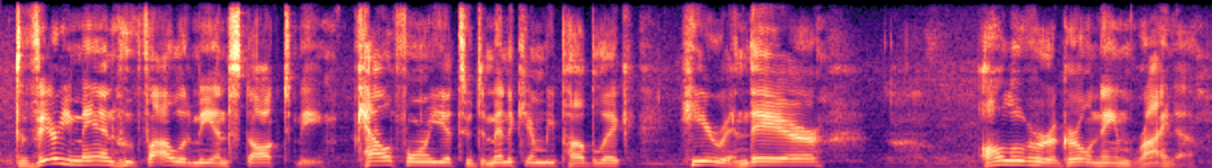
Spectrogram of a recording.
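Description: A man in his thirties with a mid-pitched voice talks bluntly and with grievance, in the loose, rambling way of an online show host. He is recorded on a desktop mic in a small room, with some noise and ambience behind him. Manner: blunt, profane, aggrieved. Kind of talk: rambling opinionated monologue to camera. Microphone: desktop microphone, later held in hand.

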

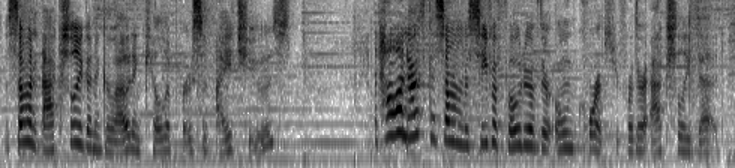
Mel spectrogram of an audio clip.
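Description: A young woman streamer reading a visual novel aloud in an expressive, theatrical first-person narration. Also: fairly high pitch, fast. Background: soft game music.

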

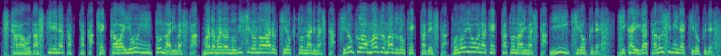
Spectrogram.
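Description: High-pitched, rapid-fire game sports announcer. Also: male voice, noisy background. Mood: measured, concerned. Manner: brisk, emphatic announcing. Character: excitable male Olympic sports announcer in a video game. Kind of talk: excited sports play-by-play commentary.

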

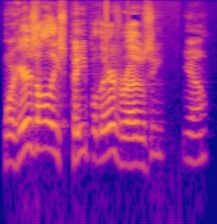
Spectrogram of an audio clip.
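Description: A middle-aged man reading a picture book aloud to children in a folksy, expressive way, with chatty asides. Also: sits high, fairly quick. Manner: folksy, expressive, asking the listener questions. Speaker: library storytime reader. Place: indoor library children's room.

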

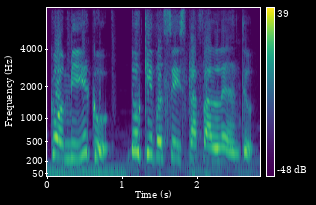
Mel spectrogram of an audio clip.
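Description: A man's voice: very high voice, very animated, measured pace, a bit bright, faint music behind, voice pushed up, full character voice. A man voicing a gossipy, suspicious wife in a radio serial, with an emphatic, colloquial way of talking. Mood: insistent.

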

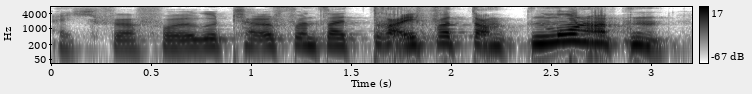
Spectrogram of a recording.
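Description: A woman's voice: medium pitch, unhurried, creaky. Lady doing a snarly arrogant wizard guy in an audiobook, sneering and irritated. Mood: furious, snarling. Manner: snarling, hissing.

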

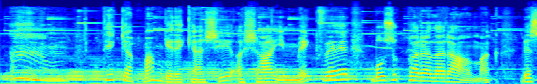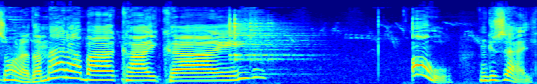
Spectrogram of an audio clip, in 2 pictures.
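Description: Casting: a mischievous, whiny little boy for animation; unhurried, very animated delivery. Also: fairly low pitch, over music. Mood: scheming, effortful. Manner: whiny, exclamatory. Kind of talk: Turkish cartoon dubbing.

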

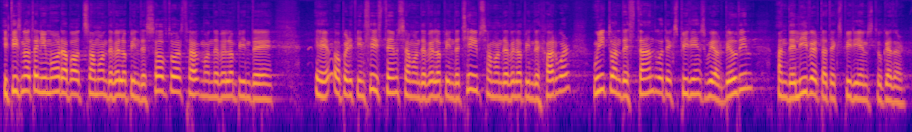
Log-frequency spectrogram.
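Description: Spanish-accented man in a reverberant hall. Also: high-pitched. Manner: earnest, deliberate corporate speech. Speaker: tech executive guest on stage. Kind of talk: onstage keynote conversation. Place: large conference stage. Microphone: headset mic.

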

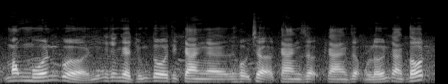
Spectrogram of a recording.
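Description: A middle-aged man, a deputy general director, giving a halting answer full of pauses into a handheld mic at a trade fair. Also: mid-range voice. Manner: halting, with many fillers. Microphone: handheld broadcast mic. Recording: dull sound, crowd in hall.

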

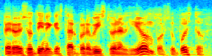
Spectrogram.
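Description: An actor playing a level-headed, assured radio director in a radio drama. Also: male voice, deep voice, expressive, very fast. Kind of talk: Spanish radio drama acting. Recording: muffled radio recording, faint noise.

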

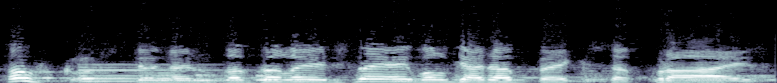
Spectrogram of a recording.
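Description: A man's voice: sits high, a little slow, loud music behind the voice. A man in his sixties performing a comic Scottish song on 1930s radio. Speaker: amateur singer of Scotch songs. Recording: tinny, narrow 1930s radio broadcast.

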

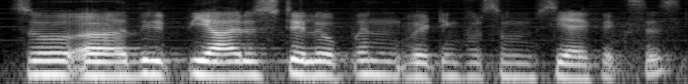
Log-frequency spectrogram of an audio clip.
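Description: Young man presenting a conference talk, halting. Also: fairly high pitch, little pitch movement, creaky. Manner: halting, many fillers and restarts. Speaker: student project presenter. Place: conference hall stage.

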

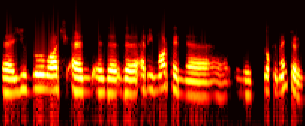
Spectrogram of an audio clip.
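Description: Man, halting and emphatic. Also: fairly high pitch, no room sound. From Syria. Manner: halting, many fillers and restarts, emphatic. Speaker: audience member. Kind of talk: impassioned political comment. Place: small home room, indoors, video call. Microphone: headset mic. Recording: dull dry video-call audio.

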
